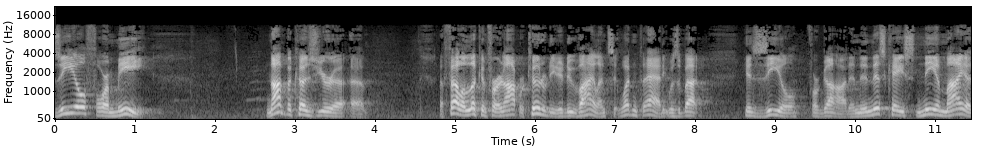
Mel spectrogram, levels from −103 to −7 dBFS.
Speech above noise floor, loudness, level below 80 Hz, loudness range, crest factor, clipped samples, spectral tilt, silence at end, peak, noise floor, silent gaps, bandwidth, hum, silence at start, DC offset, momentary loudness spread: 32 dB; -28 LUFS; -68 dBFS; 3 LU; 24 dB; under 0.1%; -3.5 dB/octave; 0 s; -6 dBFS; -61 dBFS; none; 11.5 kHz; none; 0 s; under 0.1%; 12 LU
